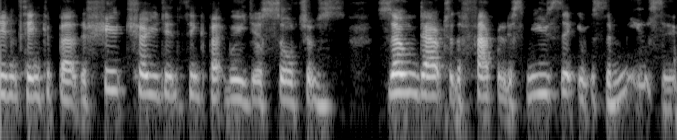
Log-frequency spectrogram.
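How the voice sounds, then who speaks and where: A woman with a British accent speaks at a high pitch and a moderate pace. Her pitch swings very widely and her loudness shifts a lot. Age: 70s. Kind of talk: casual chat.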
